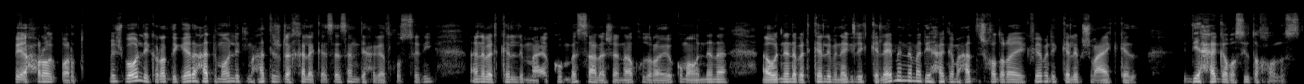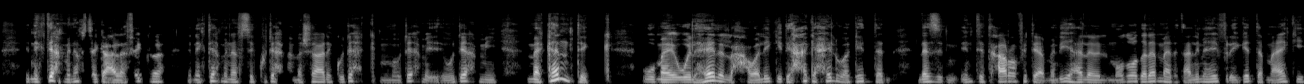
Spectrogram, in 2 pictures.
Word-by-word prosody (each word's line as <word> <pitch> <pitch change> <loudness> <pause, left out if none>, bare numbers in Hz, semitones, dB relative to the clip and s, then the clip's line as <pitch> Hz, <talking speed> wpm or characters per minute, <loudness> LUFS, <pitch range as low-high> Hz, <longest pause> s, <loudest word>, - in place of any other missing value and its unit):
بإحراج 130 -2 +4
برضه، - - -3 0.2
مش 140 0 -4
باقول 170 +6 +7
لكِ 135 -5 -2
رَد 130 +3 +3
جارِح 135 +6 +4
لحد 135 -2 +4
ما 125 - -5
أقول 130 +3 +1
لِك 135 -1 -6
ماحدّش 130 0 -3
دخّلك 115 -1 -1
أساسًا، 115 +4 -3
دي 120 - -7
حاجة - - -5
تخصّني، 125 +4 -9 0.4
أنا 120 +1 +2
باتكلّم 115 -2 -1
معاكم 115 +3 -3
بس 115 +2 -1
علشان 105 -1 -1
آخُد 105 +2 -3
رأيكم 100 +2 -3
أو 100 - +1
إن 110 +3 -5
أنا 115 0 0 0.4
أو 105 - +8
إن 120 +3 0
أنا 125 0 +4
باتكلّم 125 +3 0
من 110 -1 -2
أجل 120 +2 -1
الكلام، 120 - +1
إنما 175 -5 0
دي 140 -1 -1
حاجة 130 -2 -1
ماحدّش 120 -1 -2
خَد 120 -2 -1
رأيك 110 -2 0
فيها، 130 - -1
ما 135 - -3
تتكلّمش 115 -3 -3
معايا 95 +1 +3
كده، - - -4 0.5
دي - - +3
حاجة - - +5
بسيطة - - -2
خالص، - - -8 0.3
إنِك - - -2
تحْمي - - +6
نفسِك، - - -2
على - - +4
فكرة - - -3 0.3
إنِك 105 - -5
تحْمي 150 -5 -2
نفسِك 110 -1 -2
وتحْمي - - -4
مشاعرِك 115 -3 0
وتحك 155 +7 -4
م 95 0 -14
وتحْمي 95 +11 -5
وتحْمي 105 0 -1 0.3
مكانتِك 125 - +5 0.5
وماي 110 -2 +4
والهالة 110 - +6
اللي 105 -5 -3
حواليكِ 120 +7 0
دي 120 0 -3
حاجة 155 -2 +3
حلوة 140 -10 +1
جدًا 120 -8 -4 0.3
لازم 115 -6 0
أنتِ 120 +2 -6
تعرَفي 130 +3 +3
تعمليها 110 +1 -1
لأن 110 -2 0
الموضوع 100 +7 -3
ده 125 -2 +1
لمّا 135 -4 -2
هتتعلّميه 105 +3 -4
هيفرِق 130 -5 -3
جدًا 130 -2 -3
معاكِ، 125 +6 0
120 Hz, 195 wpm, -25 LUFS, 110-130 Hz, 0.5 s, أو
